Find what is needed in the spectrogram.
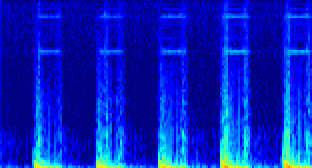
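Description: Music: the intro of a pop track, a lone deep electronic kick drum thumping about twice a second, each hit dropping in pitch.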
